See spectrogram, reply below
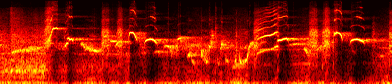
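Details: White-rumped shama song used as a lure to stimulate a caged bird's territorial instinct. Loud, varied phrases of sharp rising and falling whistles and quick slurred notes, delivered nearly without pause.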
